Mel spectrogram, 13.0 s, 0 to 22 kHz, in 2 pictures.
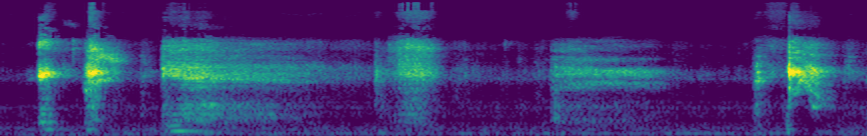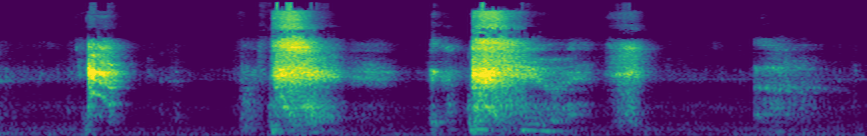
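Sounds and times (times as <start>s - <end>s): person sneezing: 8.5s - 9.1s, 9.8s - 11.4s.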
